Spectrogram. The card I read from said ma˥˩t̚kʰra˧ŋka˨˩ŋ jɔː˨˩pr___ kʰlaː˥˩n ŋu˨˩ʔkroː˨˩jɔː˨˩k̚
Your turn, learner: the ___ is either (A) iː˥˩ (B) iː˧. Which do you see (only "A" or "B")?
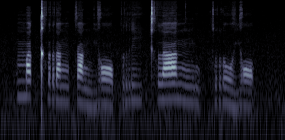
B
